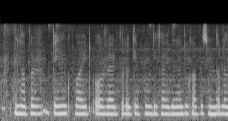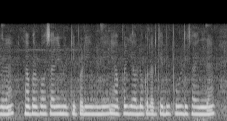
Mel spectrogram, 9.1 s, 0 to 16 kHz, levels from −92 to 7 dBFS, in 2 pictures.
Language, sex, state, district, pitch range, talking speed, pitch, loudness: Hindi, female, Uttar Pradesh, Jalaun, 220-230 Hz, 250 wpm, 225 Hz, -13 LUFS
